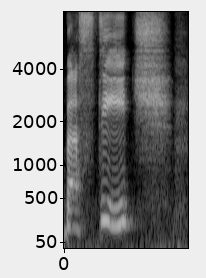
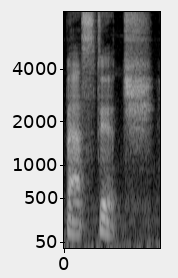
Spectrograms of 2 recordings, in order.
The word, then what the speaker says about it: bastich: related note is that it is pronounced bastich not bastiche he did get it by that last episode of Krypton season two but still uh I I cringed every time he said best teach instead of bastich uh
